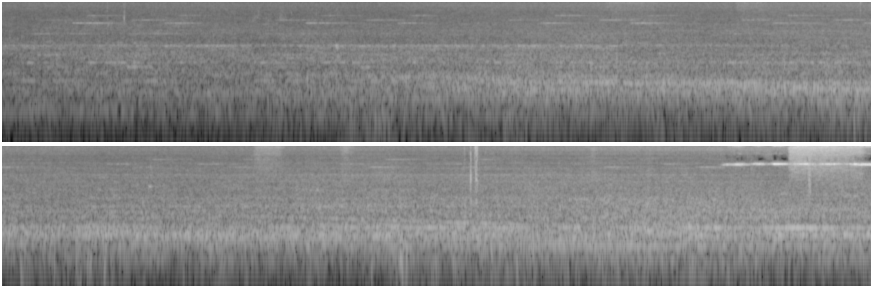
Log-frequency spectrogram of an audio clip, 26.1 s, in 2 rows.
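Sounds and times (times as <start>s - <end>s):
train rumble: 3.0s - 26.0s
faint high squeal: 7.7s - 21.0s, 22.9s - 26.0s.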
